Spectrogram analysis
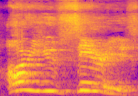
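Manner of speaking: high, slow, loud disbelief; outraged disbelief. Retold or imitated. The plane cuts off the movie, outraged disbelief. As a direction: stretch it out in shock.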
